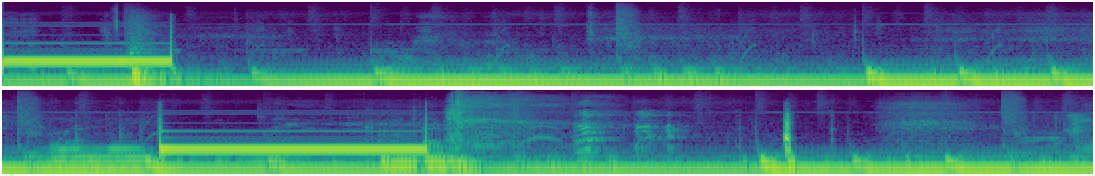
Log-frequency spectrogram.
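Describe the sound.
Two steady, mid-pitched beeps of an outgoing telephone call's ringing tone sound several seconds apart. Between them, people chuckle and laugh quietly over a low hum.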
